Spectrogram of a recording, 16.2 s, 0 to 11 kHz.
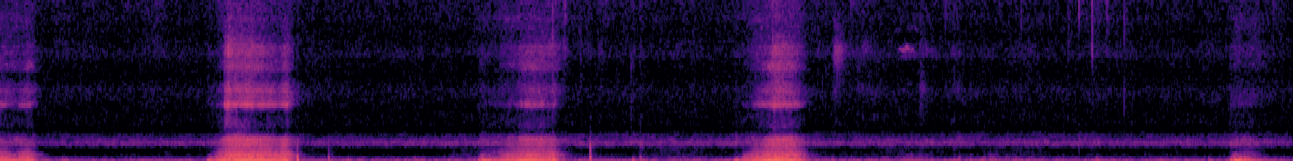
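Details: A sleeping dog snoring: soft, rumbling snores every three to four seconds, roughly 17 breaths a minute, over a quiet room hum.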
